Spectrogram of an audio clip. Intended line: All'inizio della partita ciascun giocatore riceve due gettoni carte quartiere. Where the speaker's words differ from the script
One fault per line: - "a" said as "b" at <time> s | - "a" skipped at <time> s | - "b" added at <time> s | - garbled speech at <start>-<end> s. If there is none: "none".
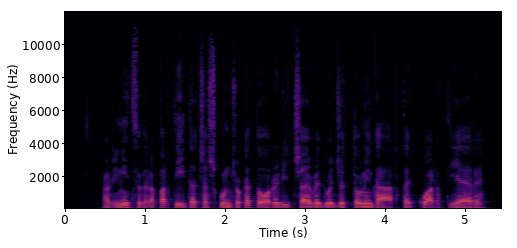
none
